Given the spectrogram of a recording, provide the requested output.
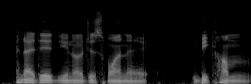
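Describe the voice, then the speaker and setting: Fairly quickly, a man talks in a very deep, low voice. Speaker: future medical student. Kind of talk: casual chat.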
